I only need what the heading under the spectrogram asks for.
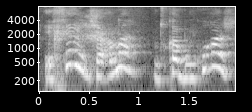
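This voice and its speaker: A woman's voice: high-pitched, animated, brisk, echoey room, noisy background. A woman hosting a live call-in chat, giving advice bluntly and familiarly, with slang and terms of endearment. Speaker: live show host giving callers advice.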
